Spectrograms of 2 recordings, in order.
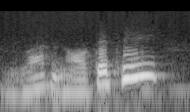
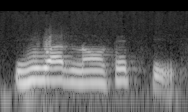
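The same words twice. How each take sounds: First: It is said sarcastically, implying the opposite. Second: It is said sincerely, as a plain statement.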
